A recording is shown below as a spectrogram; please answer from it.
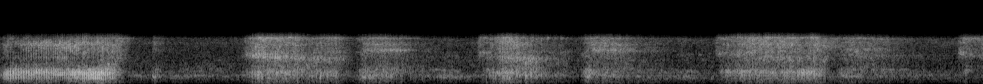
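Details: Snoring: loud, harsh, rattling noise repeating with each breath, roughly every two to three seconds.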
